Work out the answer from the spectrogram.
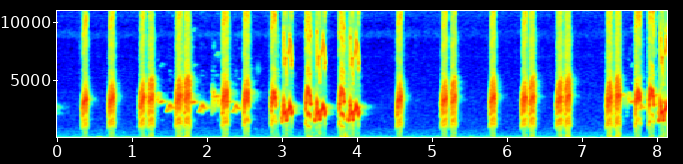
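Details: Sooty-headed bulbul (kutilang) from Indonesia in energetic song: clusters of sharp chirps and gliding, slurred warbles, then a looser series of evenly spaced single chips before warbling resumes. Little background noise.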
